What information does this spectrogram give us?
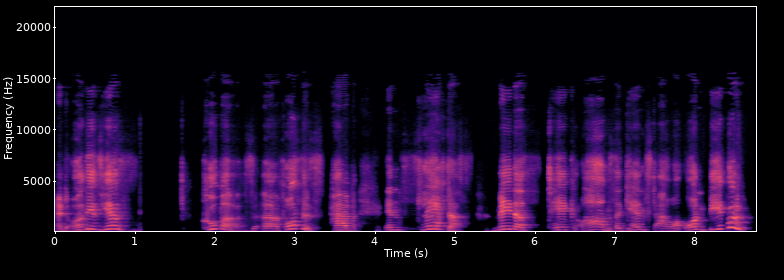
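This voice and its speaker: A man's voice: very high-pitched, sing-song, slow, muffled recording, pitched above the performer's own voice, exaggerated voice. A man voicing an earnest, aggrieved rebel lieutenant in an amateur script reading. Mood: bitter, earnest.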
